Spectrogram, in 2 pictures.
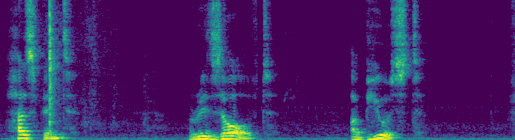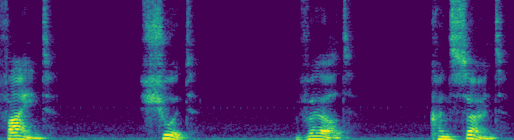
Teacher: substitutions as applied to a text the funnel d becomes t when D appears at the end of a syllable it goes from being a voice D to an unvoiced t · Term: The final D becomes T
